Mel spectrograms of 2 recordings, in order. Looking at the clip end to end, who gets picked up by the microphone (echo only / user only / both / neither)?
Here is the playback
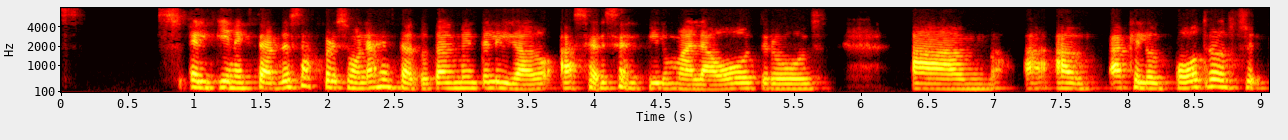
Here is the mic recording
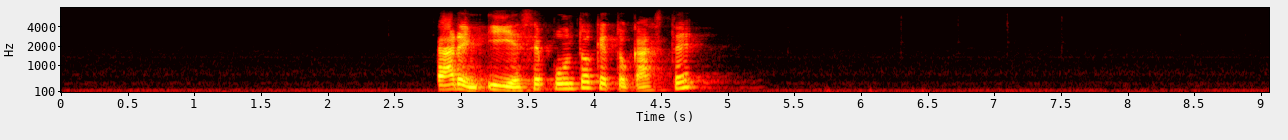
user only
